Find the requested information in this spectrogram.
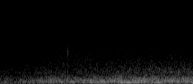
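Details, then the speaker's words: Stethoscope diaphragm on the posterior chest while the patient says "99"; the transmitted voice sounds louder and clearer than normal, which is bronchophony. "voice sounds that are louder and clearer than normal are called"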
